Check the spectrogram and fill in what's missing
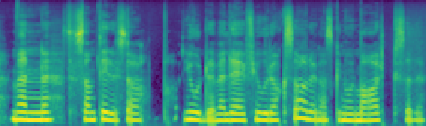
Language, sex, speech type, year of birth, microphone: Norwegian, female, spontaneous, 1962, Shure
